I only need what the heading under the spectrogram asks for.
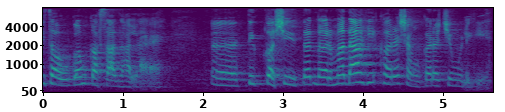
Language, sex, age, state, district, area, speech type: Marathi, female, 60+, Maharashtra, Pune, urban, spontaneous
